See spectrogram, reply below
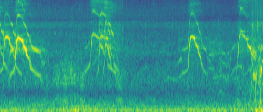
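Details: Duck calls: clusters of quick, nasal, rising-and-falling honks, with four bursts spread across the recording and quieter pauses of low rumble between them.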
